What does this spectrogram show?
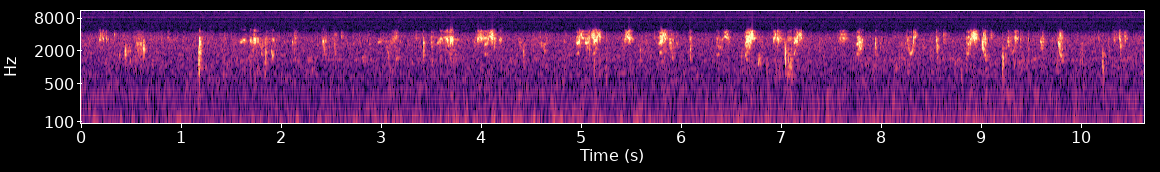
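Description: Faint, high chirps and short calls of small birds, several a second, some sweeping sharply downward.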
